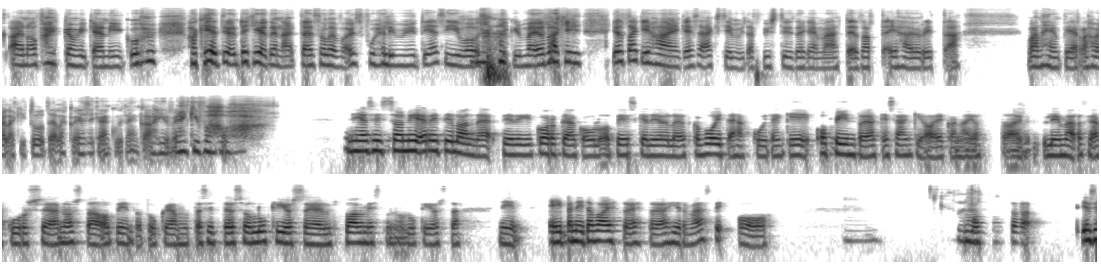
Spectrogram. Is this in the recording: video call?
yes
